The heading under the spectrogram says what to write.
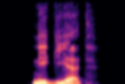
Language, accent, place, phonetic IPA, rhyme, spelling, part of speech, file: German, Germany, Berlin, [neˈɡiːɐ̯t], -iːɐ̯t, negiert, verb, De-negiert.ogg
- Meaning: 1. past participle of negieren 2. inflection of negieren: second-person plural present 3. inflection of negieren: third-person singular present 4. inflection of negieren: plural imperative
